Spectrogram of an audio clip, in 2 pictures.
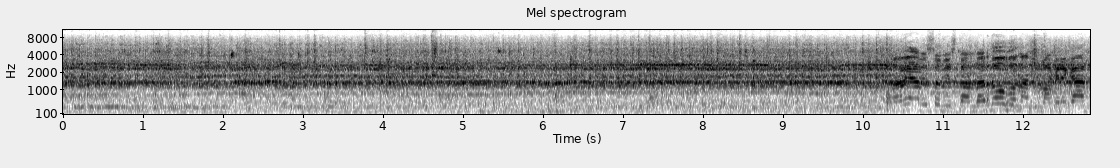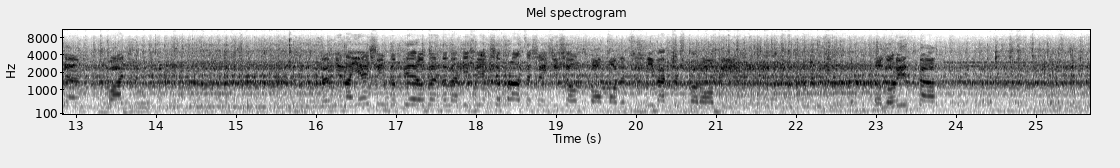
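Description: A harrow rattles over ploughed soil.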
